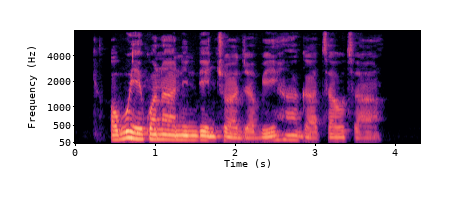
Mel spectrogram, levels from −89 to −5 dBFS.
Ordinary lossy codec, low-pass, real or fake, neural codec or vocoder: none; none; real; none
